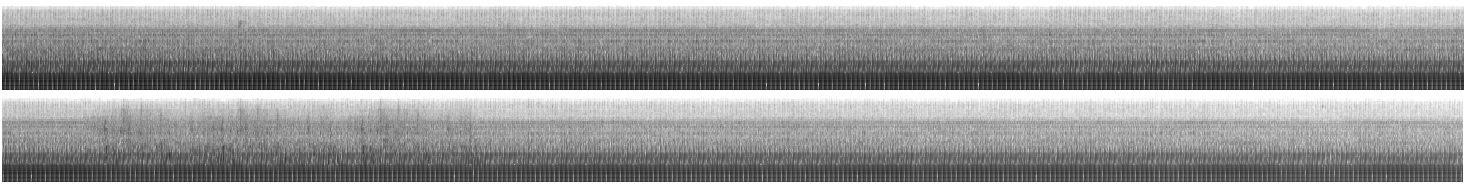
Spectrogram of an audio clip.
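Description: Small outboard motor on a fish-farm skiff running steadily at low speed, slowly growing fainter. A brief patch of rougher noise sits over it about halfway through.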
